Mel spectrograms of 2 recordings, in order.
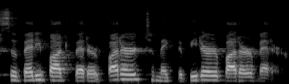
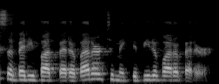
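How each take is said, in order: First: It is said at a slower, normal pace. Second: It is said at a faster pace.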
